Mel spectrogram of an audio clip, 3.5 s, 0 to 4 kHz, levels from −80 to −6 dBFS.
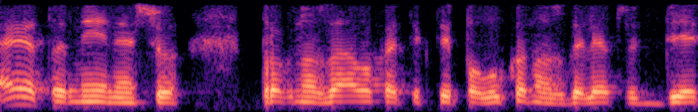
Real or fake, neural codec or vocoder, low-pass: real; none; 3.6 kHz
